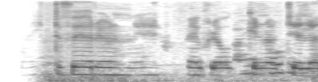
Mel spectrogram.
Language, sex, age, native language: Icelandic, female, 13, Filipino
